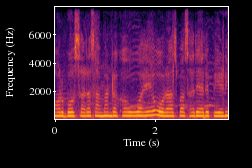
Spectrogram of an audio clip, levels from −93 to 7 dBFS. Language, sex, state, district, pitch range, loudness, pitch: Hindi, female, Punjab, Kapurthala, 255-260 Hz, -13 LUFS, 255 Hz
